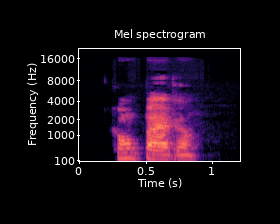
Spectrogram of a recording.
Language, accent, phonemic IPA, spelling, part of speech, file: French, Canada, /kɔ̃.pa.ʁɑ̃/, comparant, verb, LL-Q150 (fra)-comparant.wav
- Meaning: present participle of comparer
